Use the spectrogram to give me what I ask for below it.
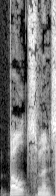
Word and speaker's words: Boltzmann: Boltzmann.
